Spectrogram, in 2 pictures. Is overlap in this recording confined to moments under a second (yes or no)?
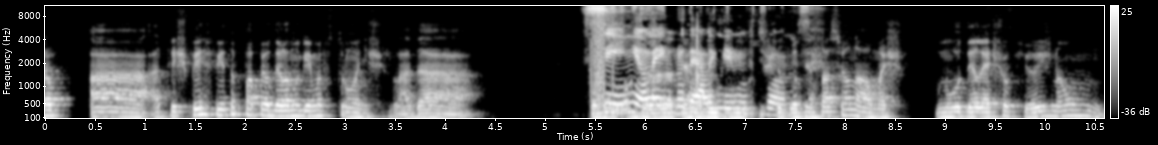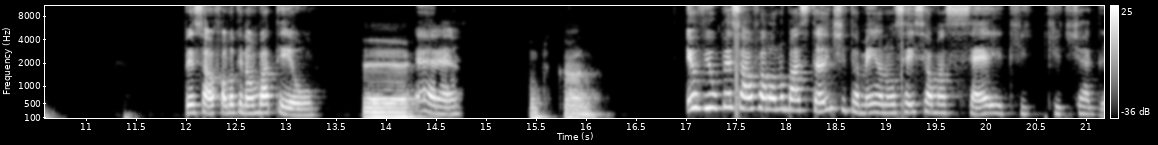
no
